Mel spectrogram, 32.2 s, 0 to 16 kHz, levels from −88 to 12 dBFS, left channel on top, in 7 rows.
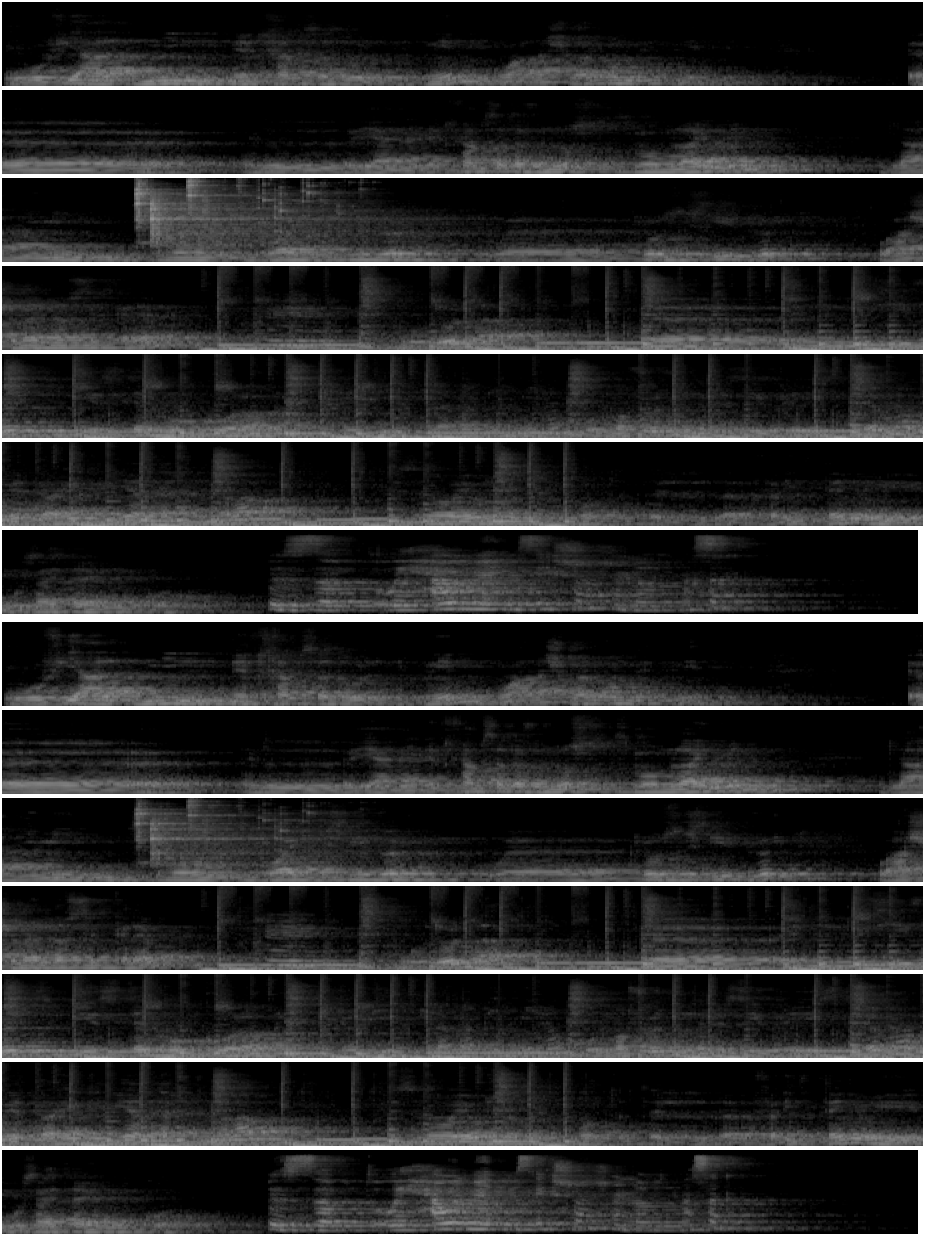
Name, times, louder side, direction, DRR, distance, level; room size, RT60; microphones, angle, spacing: voice 1, 0.0-3.6 4.5-5.5 5.8-8.5 9.0-13.1 13.6-14.7 15.8-16.3 17.0-24.4 24.9-28.5, right 1 dB, 45° right, 1 dB, 3.7 m, -43 dB
sound 1, 9.9-11.3, left 9 dB, 45° left, 1.1 m, -37 dB
sound 2, 14.8-25.9, equal, ahead, 1.6 m, -41 dB
voice 2, 15.1-15.4 29.0-31.3, right 2 dB, 85° right, 1 dB, 6.2 m, -44 dB
25.0 x 19.5 x 5.4 m, 1.5 s
head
